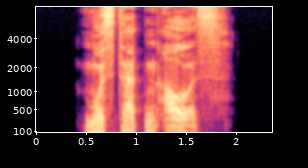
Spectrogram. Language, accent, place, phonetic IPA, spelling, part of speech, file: German, Germany, Berlin, [ˌmʊstɐtn̩ ˈaʊ̯s], musterten aus, verb, De-musterten aus.ogg
- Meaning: inflection of ausmustern: 1. first/third-person plural preterite 2. first/third-person plural subjunctive II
